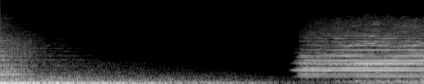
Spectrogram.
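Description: A cartoon train slows to a stop in a forest, its loud rumble fading away over a few seconds. A bright, sustained horn-like tone then starts abruptly and holds to the end.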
